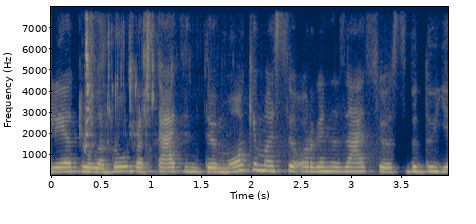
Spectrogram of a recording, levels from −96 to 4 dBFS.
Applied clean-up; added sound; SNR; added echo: neural mask model Resemble Enhance denoiser.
